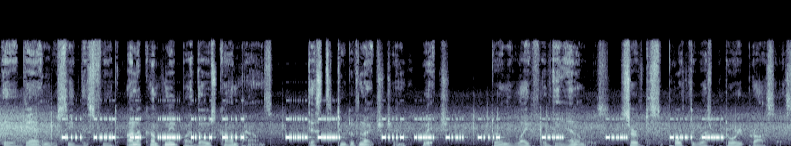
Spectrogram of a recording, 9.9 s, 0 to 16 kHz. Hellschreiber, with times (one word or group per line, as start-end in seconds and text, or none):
0.8-3.1 LA1SVU
3.6-4.3 DE
4.8-6.3 N6KH
6.8-7.1 R
7.6-7.9 R
8.4-9.1 FB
